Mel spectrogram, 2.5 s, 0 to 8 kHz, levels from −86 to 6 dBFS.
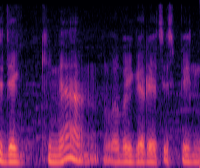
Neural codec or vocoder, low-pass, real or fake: none; 7.2 kHz; real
